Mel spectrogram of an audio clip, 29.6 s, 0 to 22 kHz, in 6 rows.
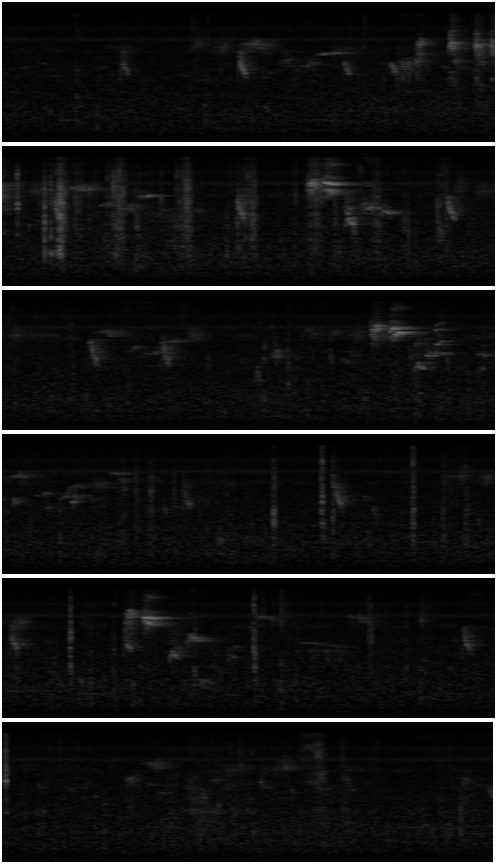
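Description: A person eating fried pork ribs with fresh lettuce: irregular clusters of crisp crunching and chewing clicks, the loudest bursts about 8, 14 and 21 seconds in, over a steady faint hiss.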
